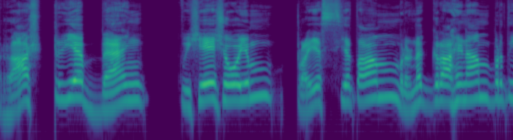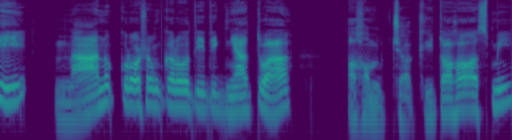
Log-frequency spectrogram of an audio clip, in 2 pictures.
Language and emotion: Sanskrit, disgusted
